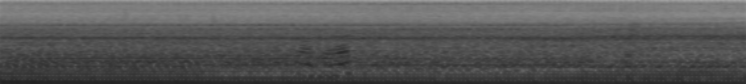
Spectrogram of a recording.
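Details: Car with manual clutch, cold start and idle just after replacing the failed clutch slave cylinder and bleeding the clutch: steady, even idle, smooth low hum, no knocks or misses; engine healthy and settled.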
